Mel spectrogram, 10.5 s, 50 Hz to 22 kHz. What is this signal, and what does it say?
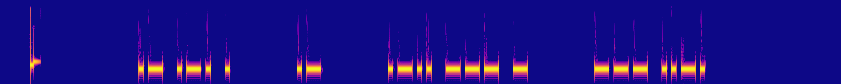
Morse code, heard as a keyed tone, about 20 wpm, 700 Hz. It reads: ARE A LOT OF
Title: 2x Word-Spacing - Sets of 4 Words - 20wpm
